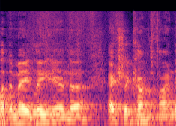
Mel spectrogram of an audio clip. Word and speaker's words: Madeley: Madeley, Madeline, you know, all kinds of stuff, except for Madeley.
